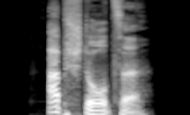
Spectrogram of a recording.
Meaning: dative singular of Absturz
- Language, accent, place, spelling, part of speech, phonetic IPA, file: German, Germany, Berlin, Absturze, noun, [ˈapˌʃtʊʁt͡sə], De-Absturze.ogg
